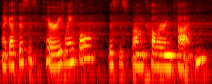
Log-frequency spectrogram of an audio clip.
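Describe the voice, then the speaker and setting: A woman's voice: mid-range voice, lively intonation, normal speed, slight background noise, rough recording. A middle-aged American woman chatting casually and cheerfully to viewers as host of a hobby video channel.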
